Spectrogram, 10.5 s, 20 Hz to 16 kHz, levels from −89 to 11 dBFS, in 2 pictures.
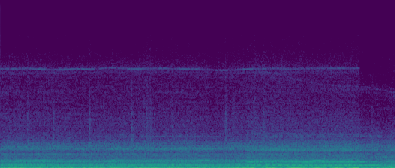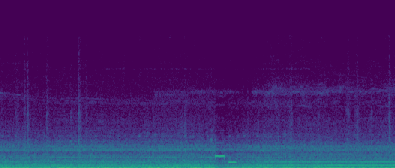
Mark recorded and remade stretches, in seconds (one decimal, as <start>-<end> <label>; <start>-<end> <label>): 0.0-6.6 recorded; 6.6-9.4 remade; 9.4-10.5 recorded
